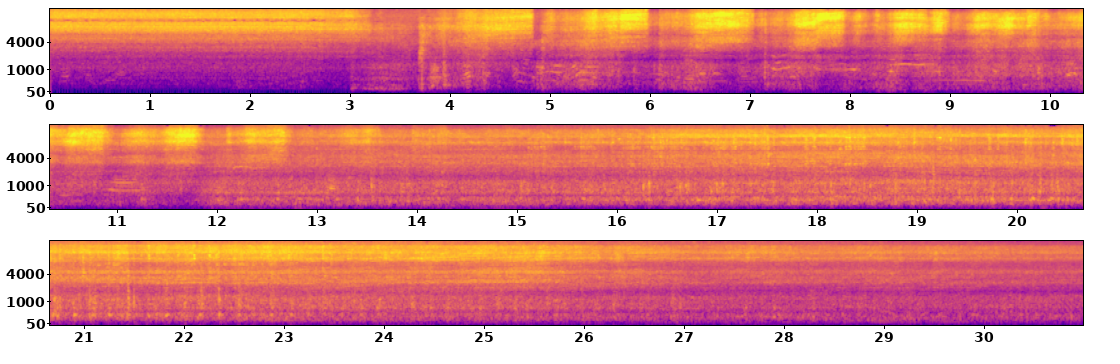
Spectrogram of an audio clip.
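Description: A narrow-gauge steam locomotive hisses steadily for the first few seconds. Then a steam locomotive pulls away, its exhaust beats quickening, and its train runs past with a steady rumble of wheels on rail that swells and then fades.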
